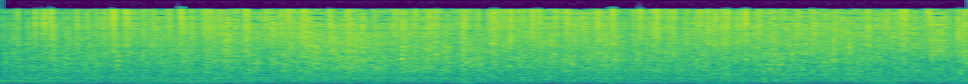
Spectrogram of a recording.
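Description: Automatic aluminium can baler compacting used beverage cans: a dense, continuous crackling and crunching of aluminium cans being crushed, with the machine's motor running underneath.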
